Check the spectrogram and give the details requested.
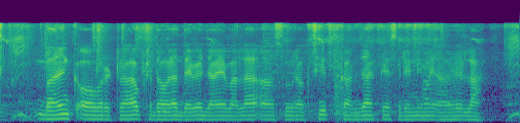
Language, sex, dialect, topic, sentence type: Bhojpuri, male, Southern / Standard, banking, statement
